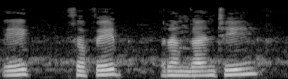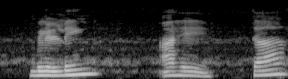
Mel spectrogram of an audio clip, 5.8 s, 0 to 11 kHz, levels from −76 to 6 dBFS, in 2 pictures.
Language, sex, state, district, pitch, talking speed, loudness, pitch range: Marathi, female, Maharashtra, Mumbai Suburban, 190 Hz, 75 wpm, -17 LUFS, 175-225 Hz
